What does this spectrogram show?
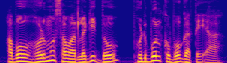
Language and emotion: Santali, neutral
